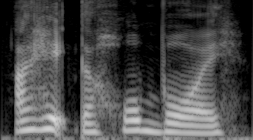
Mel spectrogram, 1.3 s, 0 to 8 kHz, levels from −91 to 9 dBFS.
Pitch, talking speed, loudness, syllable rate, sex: 190 Hz, 235 wpm, -17 LUFS, 5.5 syllables/s, female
